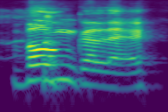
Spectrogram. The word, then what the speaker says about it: vongole: Vongole. Vongole. Am I right? Did I say it right? Vongole. Yeah. Vongole.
